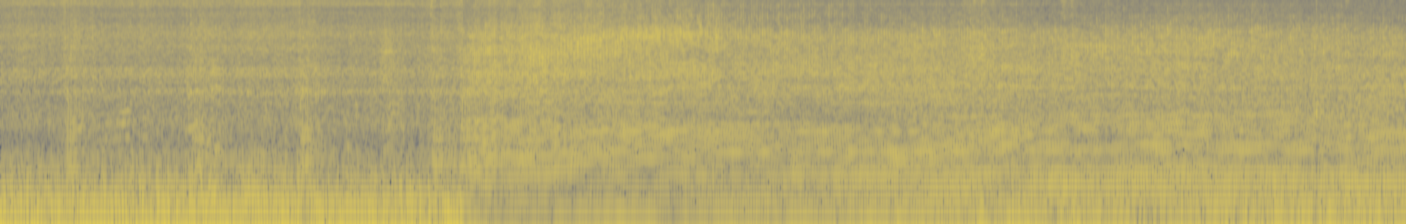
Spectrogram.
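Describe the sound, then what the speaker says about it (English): A continuous engine drone runs the whole time, rising in pitch as a stretched drag-racing moped revs up and then holds a steady buzzing whine. "We have a moped"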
